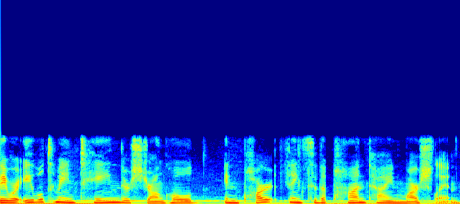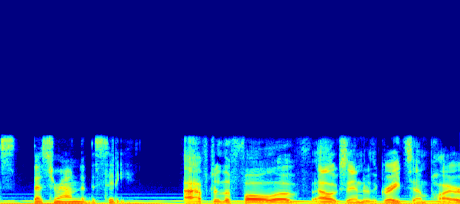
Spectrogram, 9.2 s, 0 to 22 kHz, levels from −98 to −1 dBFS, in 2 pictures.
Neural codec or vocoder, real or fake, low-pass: none; real; 7.2 kHz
